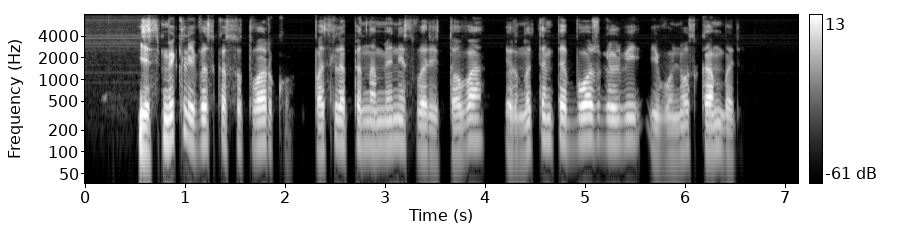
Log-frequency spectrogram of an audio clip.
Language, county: Lithuanian, Alytus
